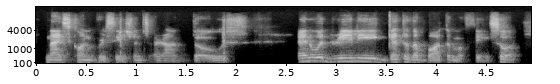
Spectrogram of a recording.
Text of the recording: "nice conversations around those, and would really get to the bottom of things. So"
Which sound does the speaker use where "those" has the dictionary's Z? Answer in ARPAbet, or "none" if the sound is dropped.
S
